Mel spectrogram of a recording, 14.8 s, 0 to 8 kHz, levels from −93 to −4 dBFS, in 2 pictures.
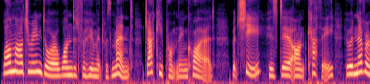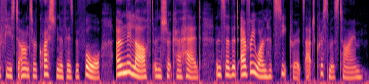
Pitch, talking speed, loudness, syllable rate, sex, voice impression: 220 Hz, 180 wpm, -20 LUFS, 5.3 syllables/s, female, feminine, adult-like, tensed, bright, fluent, intellectual, calm, friendly, reassuring, elegant, kind, slightly modest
